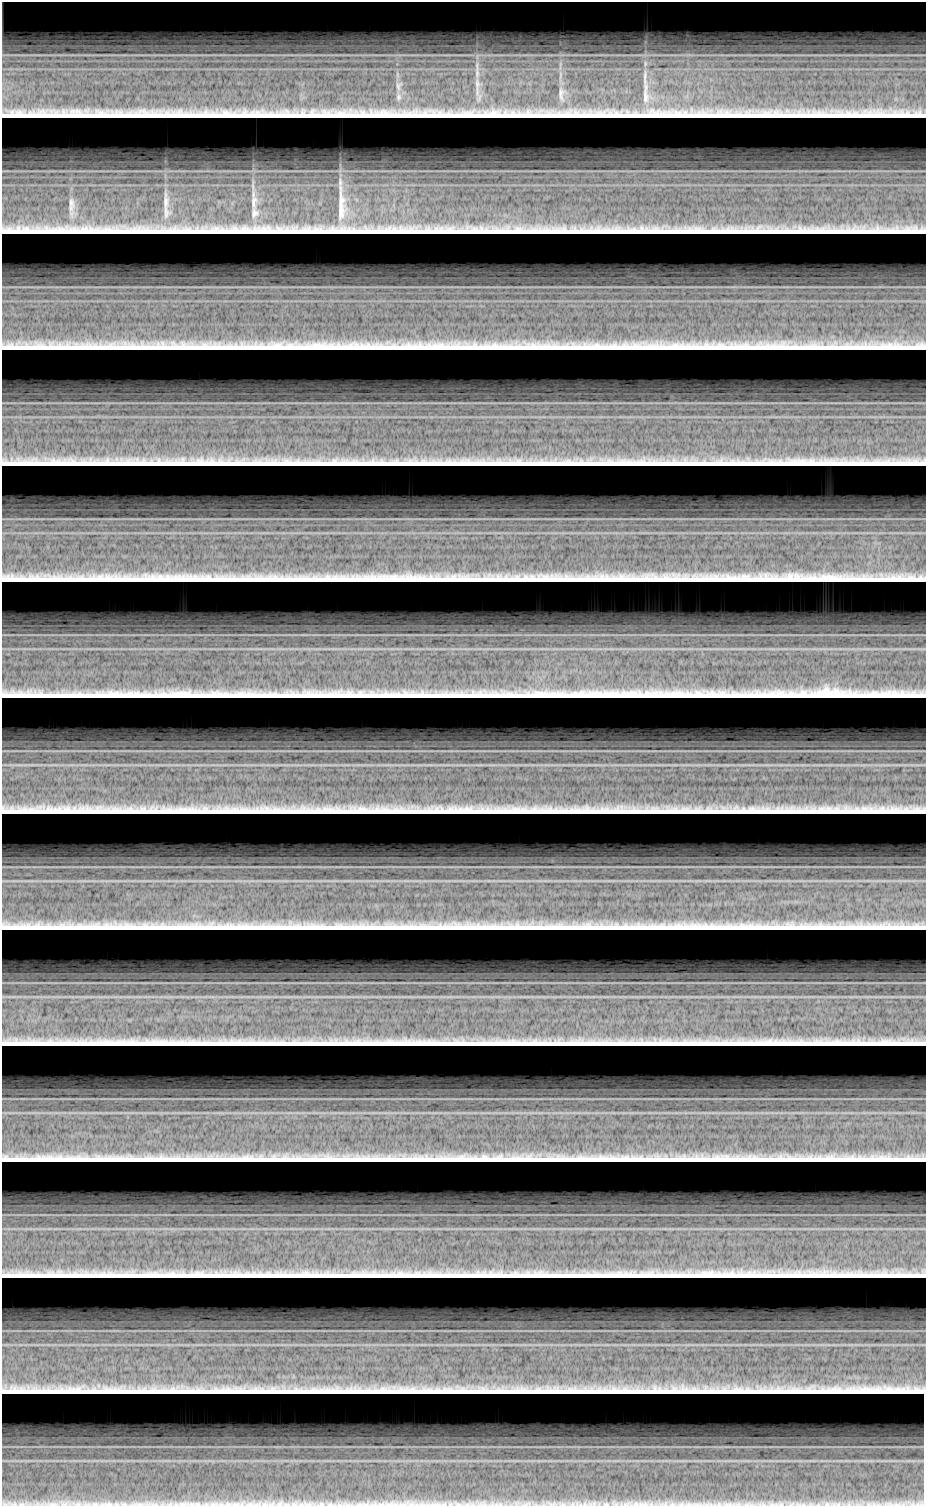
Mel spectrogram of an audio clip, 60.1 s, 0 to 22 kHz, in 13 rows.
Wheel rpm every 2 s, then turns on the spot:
0, 0, 0, 0, 0, 0, 0, 0, 0, 0, 0, 0, 0, 0, 0, 0, 0, 0, 0, 0, 0, 0, 0, 0, 0, 0, 0, 0, 0, 0.
none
